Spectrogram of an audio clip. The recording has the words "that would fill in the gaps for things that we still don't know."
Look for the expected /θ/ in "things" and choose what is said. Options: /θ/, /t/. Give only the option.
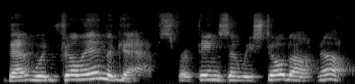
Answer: /θ/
